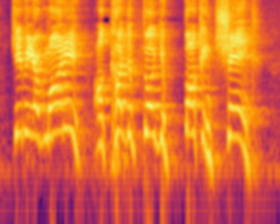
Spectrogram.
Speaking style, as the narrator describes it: Followed by screaming

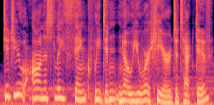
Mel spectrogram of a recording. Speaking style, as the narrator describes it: She laughed

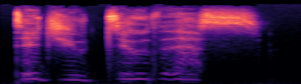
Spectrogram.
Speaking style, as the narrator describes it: I snapped hoarsely

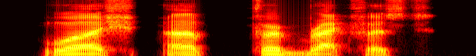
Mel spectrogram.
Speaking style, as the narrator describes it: Jeb grunted

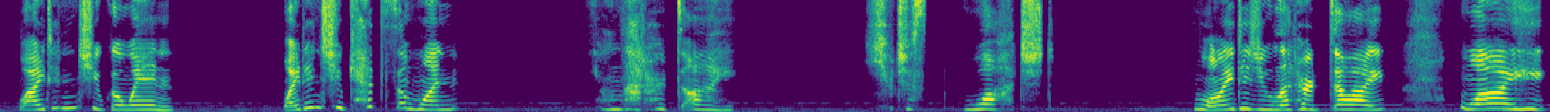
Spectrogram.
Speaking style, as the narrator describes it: asked, choking, becoming frantic

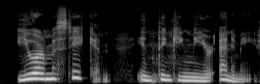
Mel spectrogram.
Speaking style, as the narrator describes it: said

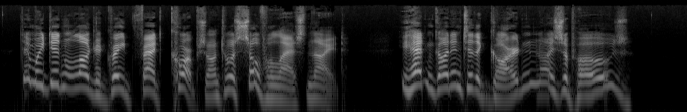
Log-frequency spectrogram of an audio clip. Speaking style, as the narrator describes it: he cried

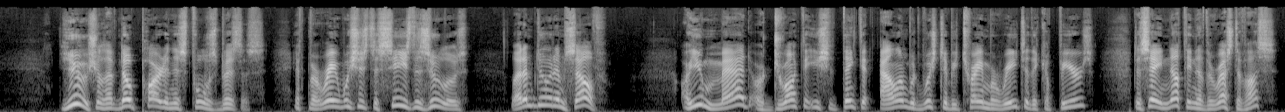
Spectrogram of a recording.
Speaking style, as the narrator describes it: the Vrouw Prinsloo caught her husband by the arm, exclaiming

